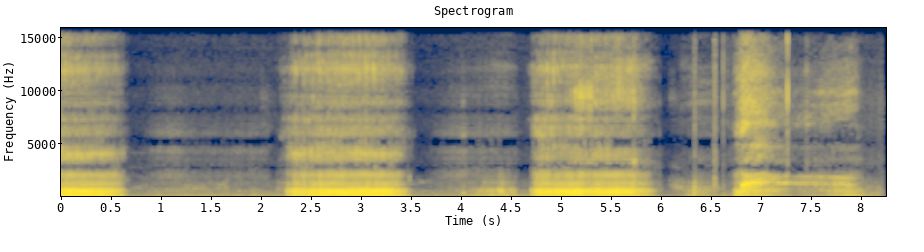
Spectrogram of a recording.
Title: snoring in tampa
